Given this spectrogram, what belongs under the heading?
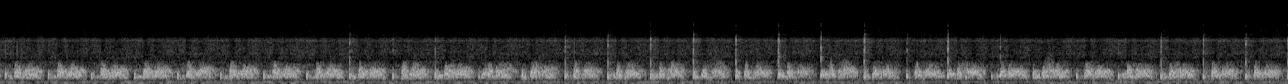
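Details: Pregnancy at 17 weeks, heard with a handheld pocket fetal Doppler: rapid, regular whooshing, galloping beats at about 140 a minute, a fetal heartbeat on Doppler.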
